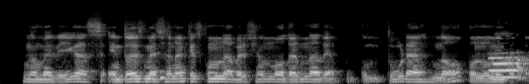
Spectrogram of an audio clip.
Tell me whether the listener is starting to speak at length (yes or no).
yes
